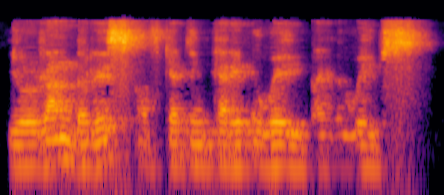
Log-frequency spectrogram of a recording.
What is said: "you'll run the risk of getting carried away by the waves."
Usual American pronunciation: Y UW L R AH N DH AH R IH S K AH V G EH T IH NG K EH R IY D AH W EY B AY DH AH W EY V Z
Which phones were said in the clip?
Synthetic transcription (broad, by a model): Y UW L R AH N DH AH R IH S K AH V G EH T IH NG K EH R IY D AH W EY B AY DH AH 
